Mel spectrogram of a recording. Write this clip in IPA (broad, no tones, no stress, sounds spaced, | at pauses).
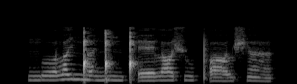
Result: ŋ o lˠ i ŋ͡ǃ ɐ ŋ͡ǃ ĩ ǃʼ ɛ l ɒ ʃ u pʼ ɒ l ʃ ɐ̃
